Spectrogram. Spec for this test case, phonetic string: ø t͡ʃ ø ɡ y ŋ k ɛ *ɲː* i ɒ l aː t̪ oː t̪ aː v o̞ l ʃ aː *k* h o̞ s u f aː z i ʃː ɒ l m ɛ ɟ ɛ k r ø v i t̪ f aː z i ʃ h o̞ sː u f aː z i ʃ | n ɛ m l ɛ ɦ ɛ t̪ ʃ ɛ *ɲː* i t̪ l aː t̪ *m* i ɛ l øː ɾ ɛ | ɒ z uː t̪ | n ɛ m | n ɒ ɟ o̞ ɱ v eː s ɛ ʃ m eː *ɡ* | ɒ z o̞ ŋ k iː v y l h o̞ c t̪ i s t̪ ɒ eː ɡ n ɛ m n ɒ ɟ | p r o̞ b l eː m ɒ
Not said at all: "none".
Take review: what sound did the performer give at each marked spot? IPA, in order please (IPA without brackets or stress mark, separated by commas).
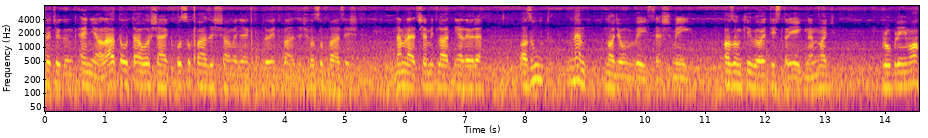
ɲː, ɡ, mː, n, ɡ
